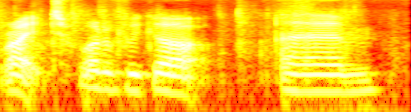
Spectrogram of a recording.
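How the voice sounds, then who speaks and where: Chatty woman, slightly gravelly. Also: mid-range voice, level tone, a little slow, slight background noise. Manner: chatty, rambling with many ums. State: out of breath. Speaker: cross stitch vlogger. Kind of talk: casual show-and-tell.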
